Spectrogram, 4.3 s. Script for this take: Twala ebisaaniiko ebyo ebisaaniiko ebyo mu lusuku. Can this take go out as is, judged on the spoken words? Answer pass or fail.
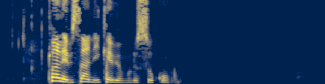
fail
